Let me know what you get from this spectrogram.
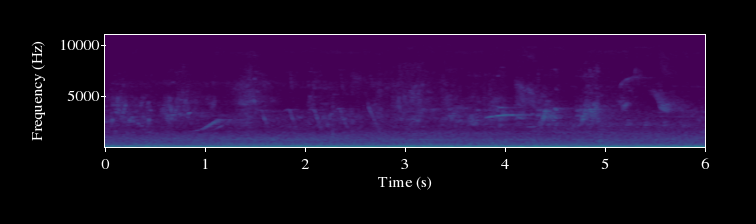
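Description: Scattered short bird chirps and whistles, one of them a brief held whistle near the middle, over a steady low background rumble.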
